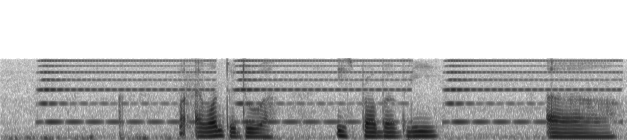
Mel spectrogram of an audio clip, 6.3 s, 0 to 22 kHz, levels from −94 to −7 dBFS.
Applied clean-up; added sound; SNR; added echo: none; Accordion; 8 dB; none.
